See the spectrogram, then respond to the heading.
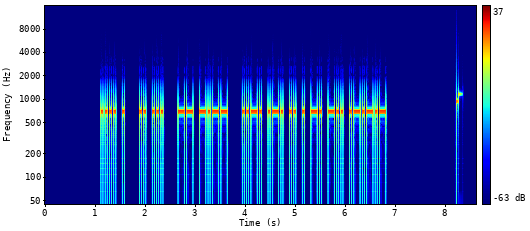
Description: Morse code, heard as a keyed tone, about 28 wpm, 700 Hz. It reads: HE IS MY FRIEND.
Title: Sentences from Top 300 Words 28wpm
